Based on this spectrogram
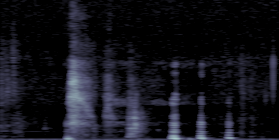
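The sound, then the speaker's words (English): A dog chews on something it ripped off a door, making a string of short, irregular crunching and gnawing bursts with soft breathing between them, fairly quiet with no talking. “My dog just came down here chewing on something he ripped off a door.”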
